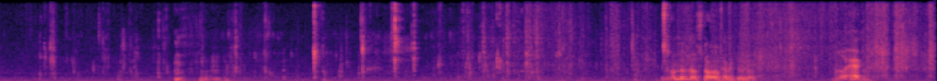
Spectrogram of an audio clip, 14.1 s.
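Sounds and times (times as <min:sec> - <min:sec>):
chewing with smacking mouth sounds: 0:00.4 - 0:08.8.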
